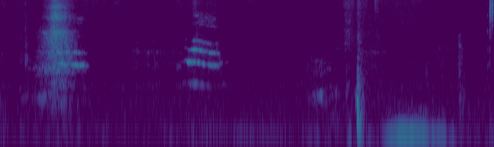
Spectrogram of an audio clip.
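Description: A cat meows twice indoors, a loud drawn-out cry followed by a shorter harmonic call, then a sharp click and a low hum in a quiet room with no talking.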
